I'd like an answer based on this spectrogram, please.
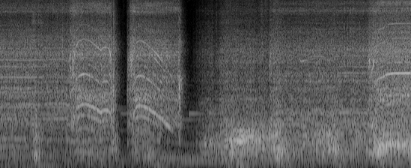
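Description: Small electric drill running in several short bursts, its motor whine rising as it speeds up and falling as it slows, with a brief break about a second and a half in and another near two and a half seconds.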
